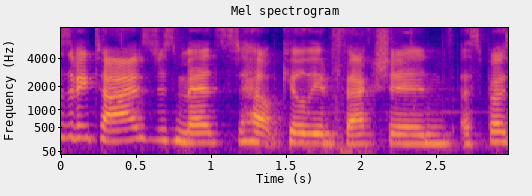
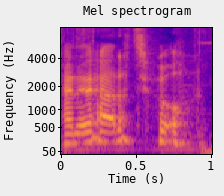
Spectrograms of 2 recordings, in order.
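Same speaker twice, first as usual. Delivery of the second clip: replaying own quote; 3 dB louder than usual. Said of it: "That clip is a lie".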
